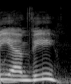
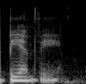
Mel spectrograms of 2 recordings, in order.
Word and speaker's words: BMW: It's BMV. – What? – That's the sound. That's how you pronounce a W. – Oh, gotcha. Yeah, gotcha. – It's a BMV.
